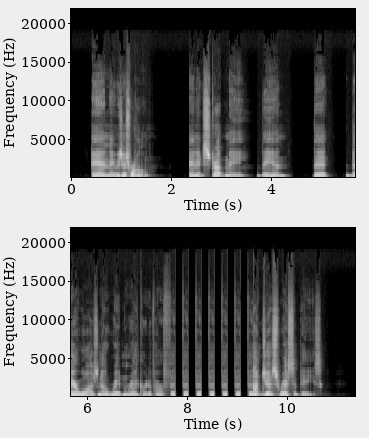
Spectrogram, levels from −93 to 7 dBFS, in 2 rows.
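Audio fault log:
7.75–9.31 s, stutter with silent gaps: right after "written record of her", a 112 ms fragment of the speech plays six times, each followed by 148 ms of dead digital silence, so it returns every 260 ms at an even pace. The likely cause is a stalled stream replaying its last fragment at each retry and then running empty. The true silence in each gap and the identical repeats set it apart from a plain dropout or an echo.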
